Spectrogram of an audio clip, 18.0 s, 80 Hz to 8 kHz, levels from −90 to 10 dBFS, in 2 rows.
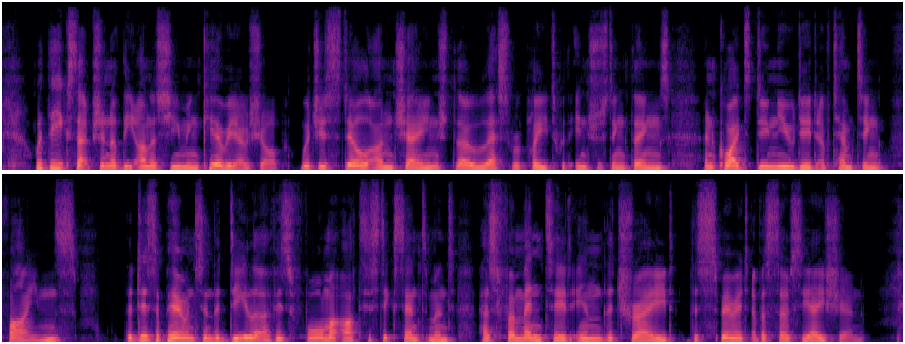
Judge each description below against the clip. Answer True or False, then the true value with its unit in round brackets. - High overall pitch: False (140 Hz)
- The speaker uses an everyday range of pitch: True (4.3 semitones)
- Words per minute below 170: True (145 wpm)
